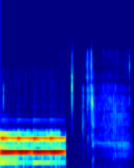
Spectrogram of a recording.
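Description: A steady electronic tone of several fixed pitches, like a beep or chime, held for about a second and then cutting off abruptly.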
